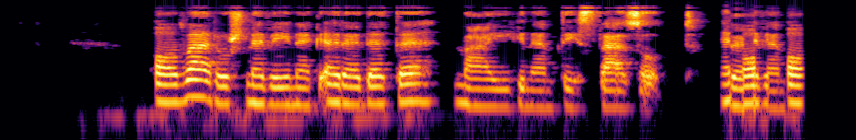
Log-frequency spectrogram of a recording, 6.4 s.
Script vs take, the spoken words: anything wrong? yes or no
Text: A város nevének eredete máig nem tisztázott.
yes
